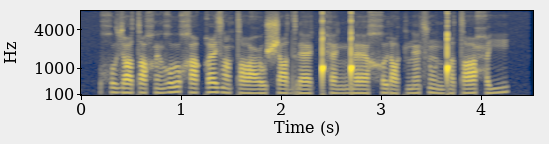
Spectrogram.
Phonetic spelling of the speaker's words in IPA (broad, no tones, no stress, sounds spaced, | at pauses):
χ u z y tˤ ø χ ĩ ʁ u χ æ q i z ẽ tˤ ɑ ʕ o ʃ ɑ d r æ ǃʰ æ ŋ͡ǃ æ χ ɯ ɾ ɑ k n æ̃ s õ ŋ͡ǃ i tˤ æ ħ i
